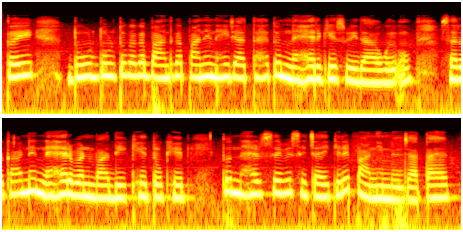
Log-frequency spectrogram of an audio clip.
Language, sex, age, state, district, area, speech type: Hindi, female, 30-45, Madhya Pradesh, Betul, rural, spontaneous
